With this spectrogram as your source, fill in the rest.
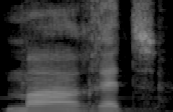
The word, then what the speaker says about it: mare et: So spricht man zum Beispiel mare et, maret aus.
